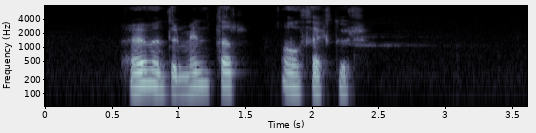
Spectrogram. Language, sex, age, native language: Icelandic, male, 20-29, Icelandic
